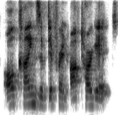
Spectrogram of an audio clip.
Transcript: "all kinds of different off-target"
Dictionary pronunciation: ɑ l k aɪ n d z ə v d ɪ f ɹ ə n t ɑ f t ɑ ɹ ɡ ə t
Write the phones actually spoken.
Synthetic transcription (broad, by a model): ɑ l k aɪ n d z ə v d ɪ f ɹ ə n t ɑ f t ɑ ɹ ɡ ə t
